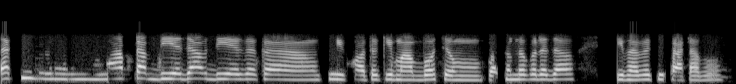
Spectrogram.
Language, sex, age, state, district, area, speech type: Bengali, female, 30-45, West Bengal, Darjeeling, urban, conversation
